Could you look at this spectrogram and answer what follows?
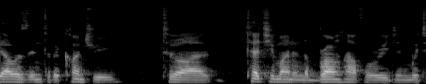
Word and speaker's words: Techiman: You can type in Techiman, T as in Tom, E as in Echo, C as in Charlie, Himan. It's worded just like it's pronounced, Techiman.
